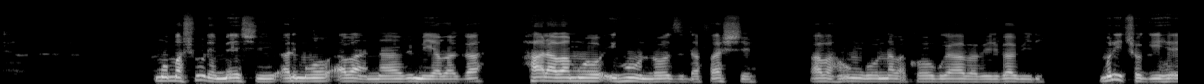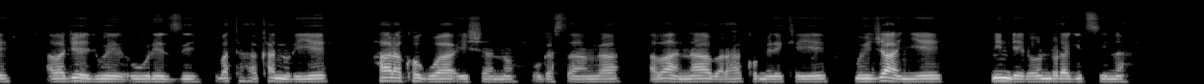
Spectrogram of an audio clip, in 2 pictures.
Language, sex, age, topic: Rundi, male, 36-49, education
